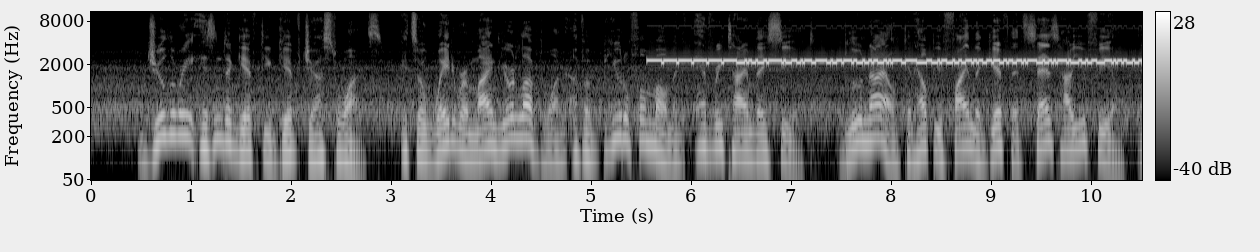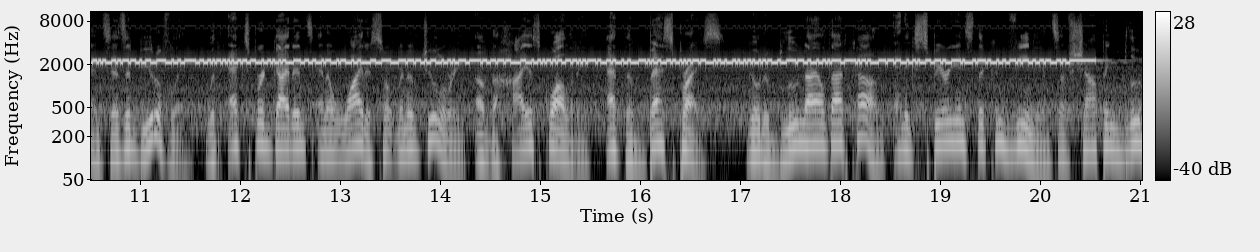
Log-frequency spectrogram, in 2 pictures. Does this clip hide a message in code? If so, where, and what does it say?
Yes: RTTY (50 baud, 170 Hz shift) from 5.6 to 20.6 s, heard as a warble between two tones, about 2200 Hz centre, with room echo and speech in English. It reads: ZGVLK AXVTH CWUWX XELOF JNQLM VIFSW DOIHH TMOQL BVWQT FWJKN OSNRQ DDAMU XVFOQ ZCMEK CUPNV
